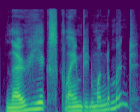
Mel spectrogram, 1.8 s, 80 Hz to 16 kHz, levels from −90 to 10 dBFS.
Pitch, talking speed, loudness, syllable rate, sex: 170 Hz, 170 wpm, -17 LUFS, 5.8 syllables/s, male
